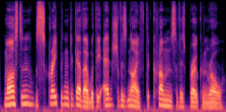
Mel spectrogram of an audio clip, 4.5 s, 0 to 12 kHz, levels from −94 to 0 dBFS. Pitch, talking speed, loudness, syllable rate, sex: 125 Hz, 210 wpm, -19 LUFS, 5.4 syllables/s, male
